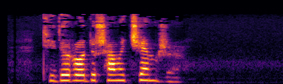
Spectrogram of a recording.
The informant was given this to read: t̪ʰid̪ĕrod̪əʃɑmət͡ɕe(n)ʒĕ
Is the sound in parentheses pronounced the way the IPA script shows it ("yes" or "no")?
no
